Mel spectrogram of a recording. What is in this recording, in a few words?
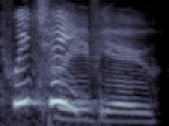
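Toddler Tweet Tweet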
